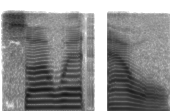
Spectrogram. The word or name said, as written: saw-whet owl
